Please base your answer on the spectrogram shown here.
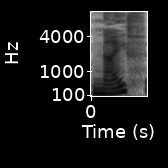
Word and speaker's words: knife: And let's not forget about silent letters. Words like knife and wrist often trip people up.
